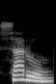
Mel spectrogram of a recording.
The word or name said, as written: sarung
